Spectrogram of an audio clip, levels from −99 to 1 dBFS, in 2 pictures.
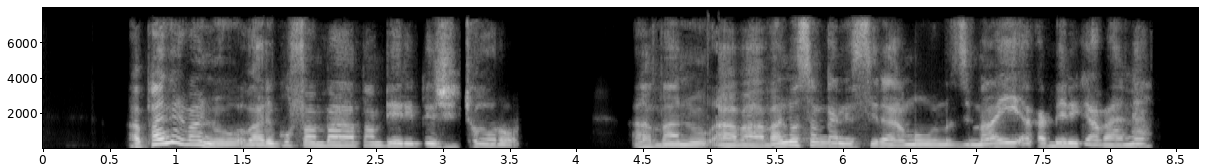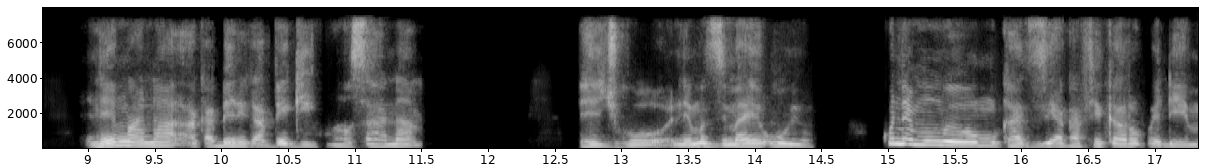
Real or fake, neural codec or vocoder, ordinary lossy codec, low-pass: fake; codec, 16 kHz, 4 kbps, X-Codec, HuBERT features, trained on general audio; AAC, 48 kbps; 7.2 kHz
